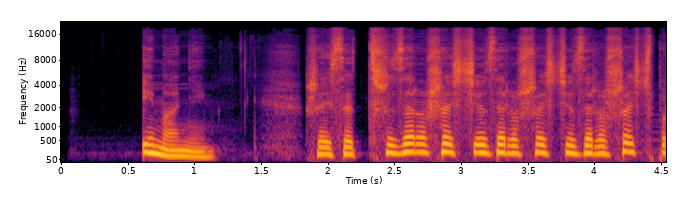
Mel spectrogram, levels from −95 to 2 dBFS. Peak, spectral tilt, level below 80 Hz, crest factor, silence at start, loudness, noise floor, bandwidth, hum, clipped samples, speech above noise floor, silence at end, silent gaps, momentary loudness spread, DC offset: -4 dBFS; -5 dB/octave; -56 dBFS; 14 dB; 0.6 s; -17 LUFS; -66 dBFS; 19 kHz; none; under 0.1%; 49 dB; 0 s; none; 6 LU; under 0.1%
